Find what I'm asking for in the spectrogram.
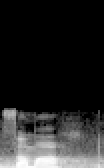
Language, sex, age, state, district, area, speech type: Punjabi, female, 30-45, Punjab, Pathankot, rural, read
